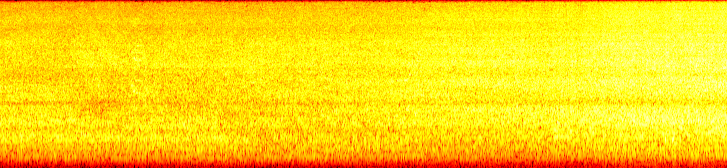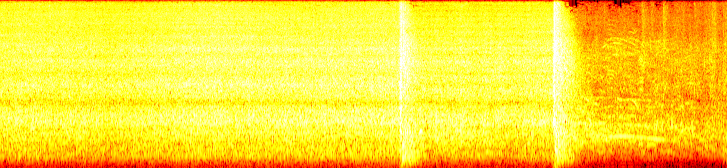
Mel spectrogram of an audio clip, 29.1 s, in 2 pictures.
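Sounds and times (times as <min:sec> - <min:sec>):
fireworks spraying rushing hiss: 0:00.0 - 0:29.0
sharp bangs: 0:22.4 - 0:23.4, 0:25.5 - 0:26.4.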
